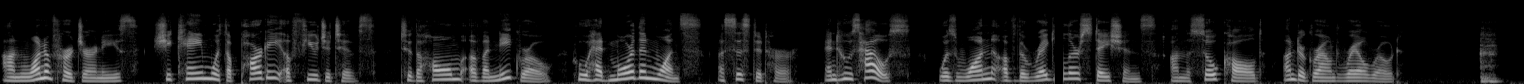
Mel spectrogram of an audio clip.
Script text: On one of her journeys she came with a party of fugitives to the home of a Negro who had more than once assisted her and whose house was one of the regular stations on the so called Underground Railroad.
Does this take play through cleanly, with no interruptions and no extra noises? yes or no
no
